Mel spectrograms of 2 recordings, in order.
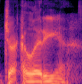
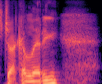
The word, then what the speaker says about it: Giacoletti: the name of ray giacoletti jacqueletti however different people pronounce it but um generally it's jackaletti and he was hired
